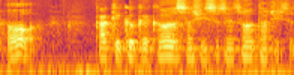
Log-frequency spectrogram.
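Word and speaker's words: を: You can't say war, sort of. You can emphasize the W, but it's mostly just the oh. Usually pronounced O.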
